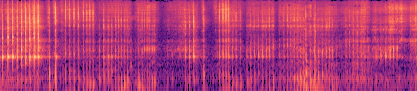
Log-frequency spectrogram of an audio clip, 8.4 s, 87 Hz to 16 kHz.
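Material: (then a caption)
Plastic. A large, hollow, empty clear plastic cup held upside down is scraped and tapped with a yellow plastic comb, its teeth running along the cup. The result is quick, irregular bursts of rattling clicks with a steady hollow tone around 620 Hz, plus dull low thumps from the taps.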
